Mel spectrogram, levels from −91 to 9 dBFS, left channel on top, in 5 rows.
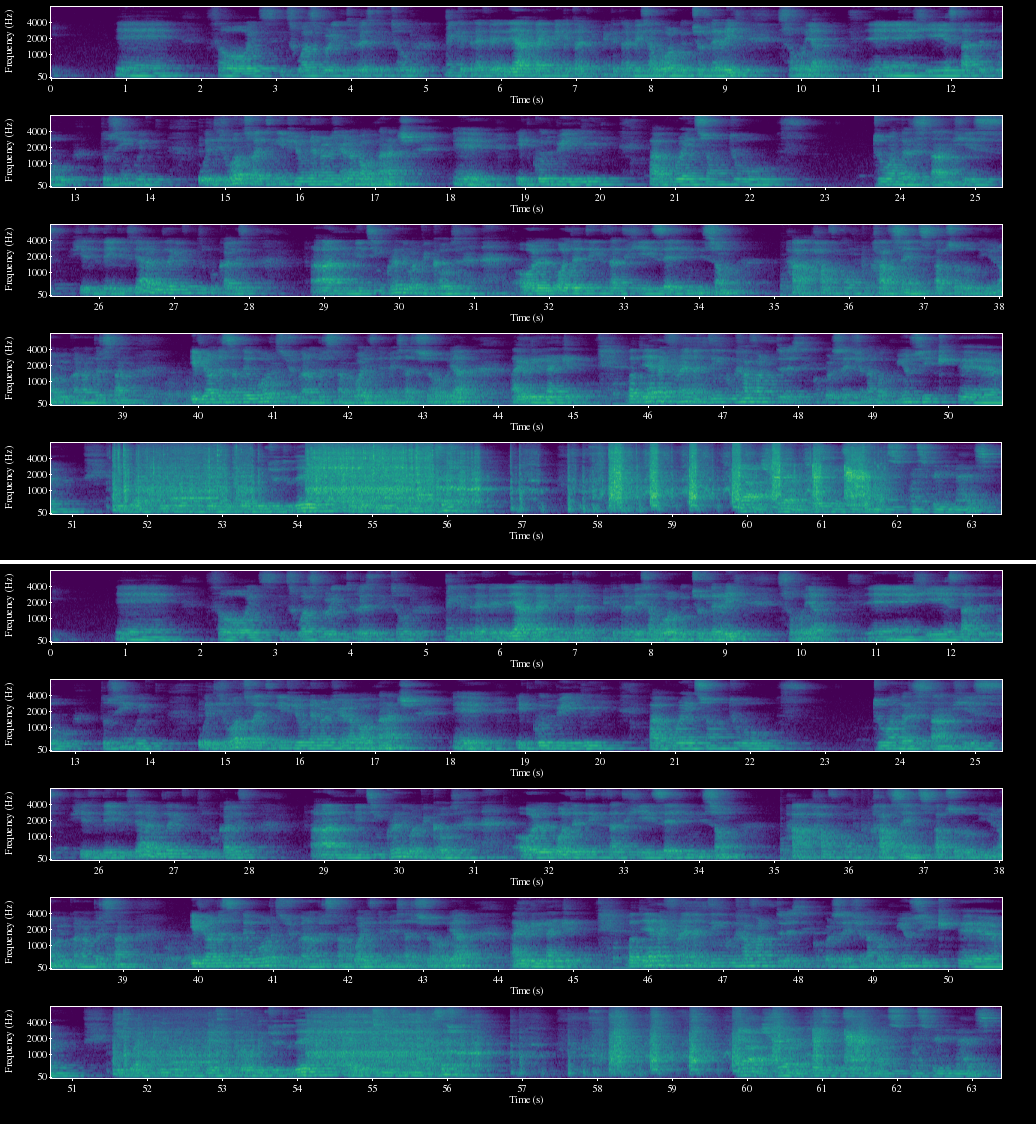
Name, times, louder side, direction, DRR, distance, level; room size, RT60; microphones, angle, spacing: voice 1, 0.8-1.6 2.1-13.1 13.3-13.9 14.3-17.8 18.0-22.6 23.6-25.4 25.6-28.3 28.8-34.7 35.1-39.5 39.9-45.0 45.3-56.2 57.5-58.1 59.0-59.3, equal, 10° right, -8 dB, 3.0 m, -31 dB
sound 1, 29.9-30.4 31.4-31.9 32.7-33.3 35.0-43.5 43.8-47.0, right 1 dB, 75° right, 1.6 m, -49 dB
sound 2, 51.5-53.6 54.1-56.6 56.8-57.3 57.6-61.9, left 8 dB, 85° left, 0.5 m, -25 dB
voice 2, 59.8-63.2, left 2 dB, 35° left, -7 dB, 3.4 m, -31 dB
7.8 x 5.9 x 7.5 m, 1.2 s
head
